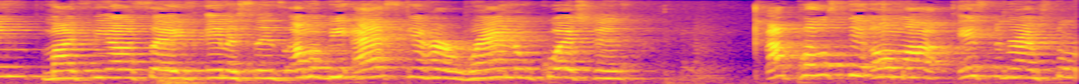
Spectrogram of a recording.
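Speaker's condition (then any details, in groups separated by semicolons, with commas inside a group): No condition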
